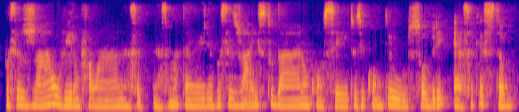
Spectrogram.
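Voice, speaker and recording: Raspy, gravelly-voiced Brazilian teacher woman. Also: on the low side, dark tone, muffled recording. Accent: Brazilian Portuguese. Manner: clear, patient explaining with questions to pupils. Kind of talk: recorded lesson.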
